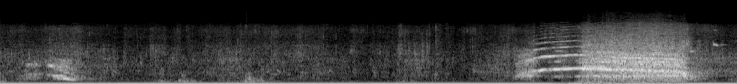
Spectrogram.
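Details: African elephants in a large herd with many young calves, September 29, 2016, at 3:20 pm, vocalizing often. A faint falling call sounds early, then a loud, harmonic, blaring trumpet lasts nearly two seconds before fading.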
